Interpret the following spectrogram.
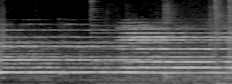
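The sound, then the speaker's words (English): A sustained, shimmering guitar-like swell hangs in the air, played through compression, chorus, heavy reverb and echoing delay, with soft high-pitched flickers drifting in near the end; no one speaks. “Some compression, chorus, lots of reverb, and lots of delay, so I can do my.”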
